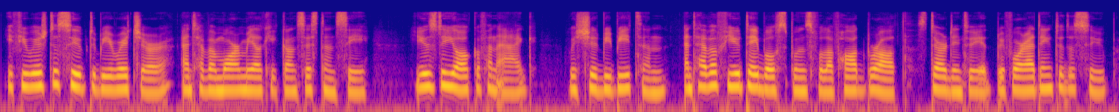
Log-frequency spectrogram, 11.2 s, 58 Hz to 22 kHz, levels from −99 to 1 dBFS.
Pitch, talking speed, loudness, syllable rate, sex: 190 Hz, 215 wpm, -17 LUFS, 5.4 syllables/s, female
